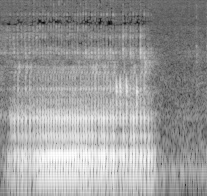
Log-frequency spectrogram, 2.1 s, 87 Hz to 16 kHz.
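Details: 11-month-old, 60-pound bulldog in deep sleep, snoring: one rattling, fluttering snore lasting about a second and a half, then quiet.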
